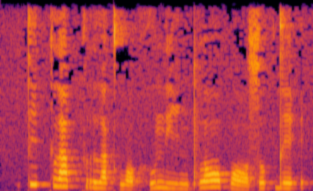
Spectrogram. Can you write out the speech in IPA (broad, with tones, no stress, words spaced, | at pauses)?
ti˥˩t̚kla˦˥p̚ krɯ˧a̯ kʰwɔ˨˩ʔhu˥˩njiː˧ŋ pʰlɔː˥˩pɔː˨˩so˥˩k̚ de˦˥ʔ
